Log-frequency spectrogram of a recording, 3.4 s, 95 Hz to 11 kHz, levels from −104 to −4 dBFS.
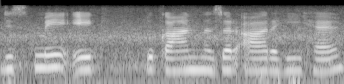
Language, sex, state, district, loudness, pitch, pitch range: Hindi, female, Madhya Pradesh, Dhar, -18 LUFS, 215 Hz, 205-225 Hz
